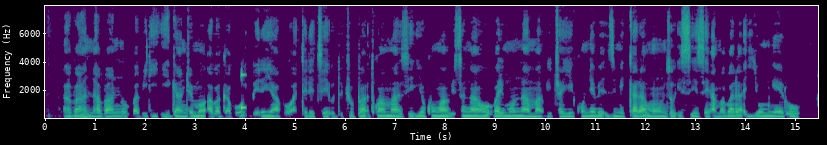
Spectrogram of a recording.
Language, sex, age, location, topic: Kinyarwanda, female, 18-24, Kigali, government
